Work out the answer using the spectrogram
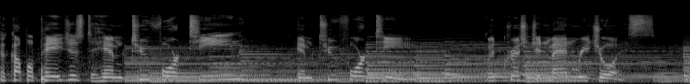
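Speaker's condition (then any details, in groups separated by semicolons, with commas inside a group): No condition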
